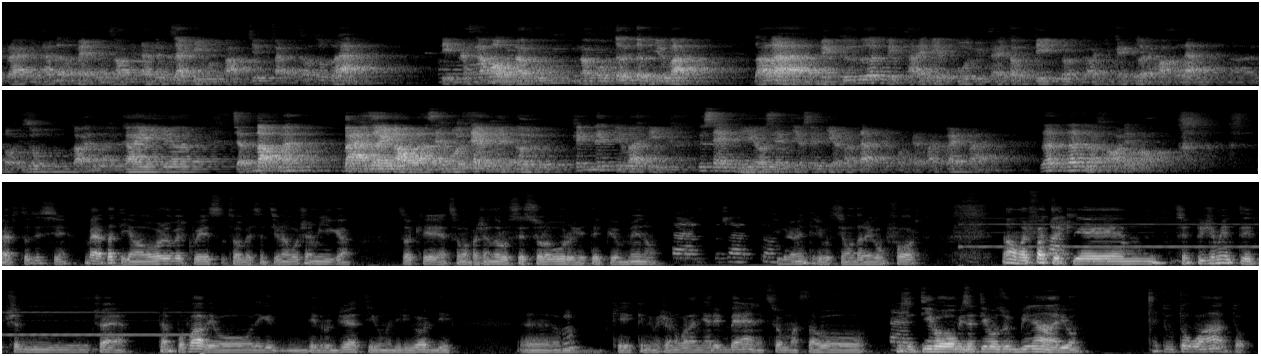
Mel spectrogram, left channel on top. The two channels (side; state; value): both; different; correlation 0.00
